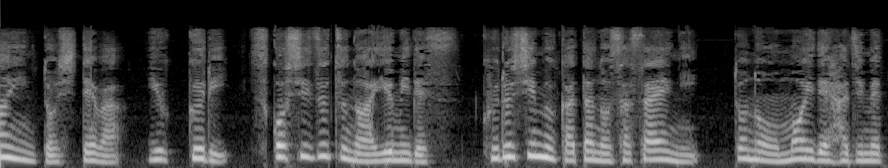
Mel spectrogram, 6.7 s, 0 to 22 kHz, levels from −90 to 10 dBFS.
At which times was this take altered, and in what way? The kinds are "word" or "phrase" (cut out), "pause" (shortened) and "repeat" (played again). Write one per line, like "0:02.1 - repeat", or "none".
0:01.0 - pause
0:01.8 - pause
0:03.6 - pause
